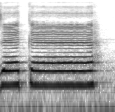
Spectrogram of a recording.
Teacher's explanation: bunyi dengan ha, bukan ta. Matikan dengan ha. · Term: Ha bulat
